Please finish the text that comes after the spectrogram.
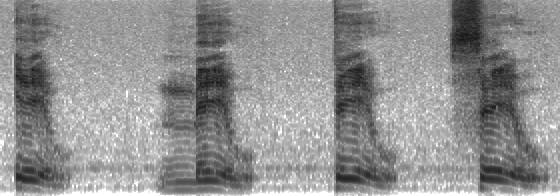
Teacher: é aberto quando você disse eu é fechado você percebe aqui a boca ela se fecha mais quando você diz eu meu teu seu é fechado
